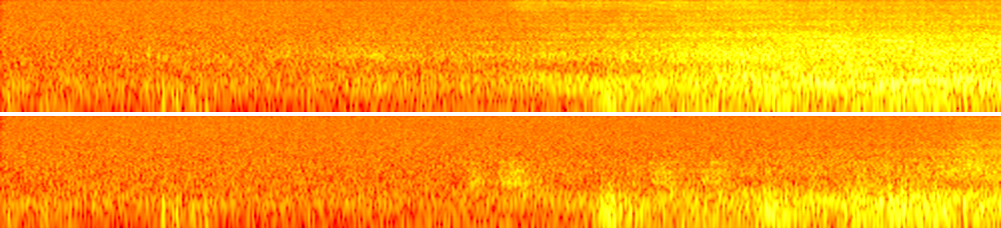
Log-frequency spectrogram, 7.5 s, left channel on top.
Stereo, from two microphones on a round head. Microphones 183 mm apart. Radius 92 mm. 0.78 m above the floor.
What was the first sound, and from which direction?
Only background noise.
